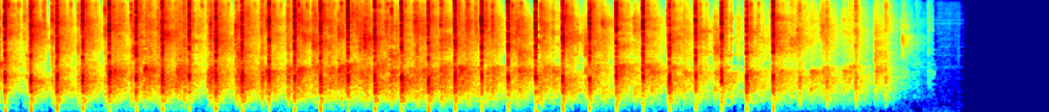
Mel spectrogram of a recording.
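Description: Hand clapping from a small group, with one set of claps close to the microphone standing out at about five a second over the rest. It fades and stops abruptly about nine seconds in.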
